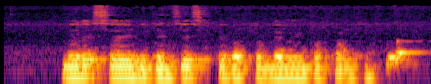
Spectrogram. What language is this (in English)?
Romanian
